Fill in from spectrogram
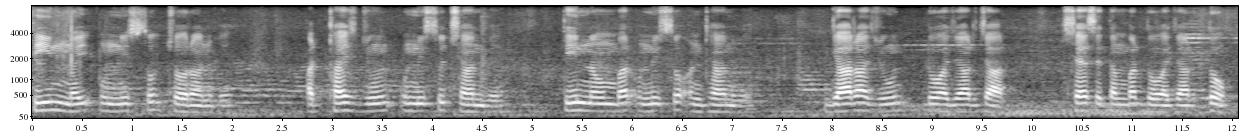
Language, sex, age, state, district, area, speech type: Hindi, male, 30-45, Madhya Pradesh, Hoshangabad, rural, spontaneous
